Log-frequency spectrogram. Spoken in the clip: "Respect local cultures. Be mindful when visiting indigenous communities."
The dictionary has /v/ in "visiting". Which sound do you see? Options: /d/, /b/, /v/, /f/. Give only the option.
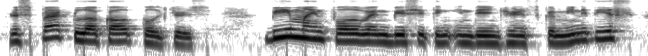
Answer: /b/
